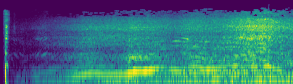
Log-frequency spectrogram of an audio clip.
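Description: Off-road SUV engine revving hard, its pitch climbing over the first couple of seconds, holding high, then falling away near the end. A sharp click comes at the very start.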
